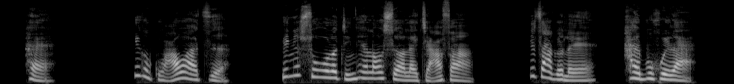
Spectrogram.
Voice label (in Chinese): 四川话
